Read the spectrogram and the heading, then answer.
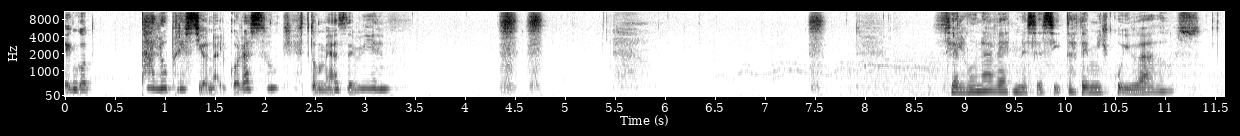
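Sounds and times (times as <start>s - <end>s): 
speech: 0.0s - 3.4s, 4.3s - 4.8s, 8.8s - 11.4s
woman crying and sniffling: 4.4s - 5.9s.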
